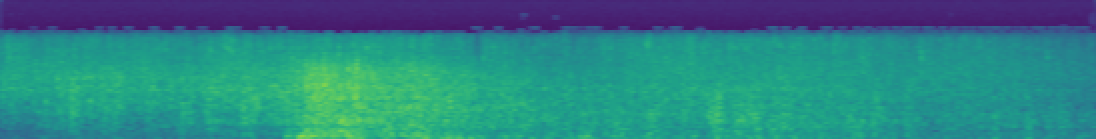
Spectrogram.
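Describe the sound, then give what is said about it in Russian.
Heavy rain intensifying outdoors beside a pond, a dense steady roar of falling water that swells louder a couple of seconds in and stays strong and even to the end. “Дождь усиливается.”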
